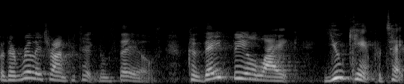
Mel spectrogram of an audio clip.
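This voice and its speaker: Her pitch is fairly high, with lively intonation and an animated tone. This woman's voice is bright and sharp. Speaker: domestic violence survivor and advocate speaker. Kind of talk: lecture. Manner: loud.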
